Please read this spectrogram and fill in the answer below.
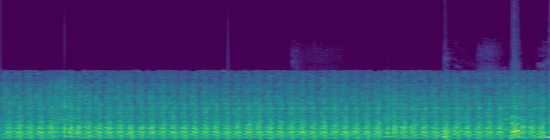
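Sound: car engine cranking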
